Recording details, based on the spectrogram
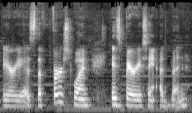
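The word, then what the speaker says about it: Bury St Edmunds: the first one is Barry St Edmund I know it's spelled like bury it's it's not pronounced like that it's Barry Saint Edmund but yeah like that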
